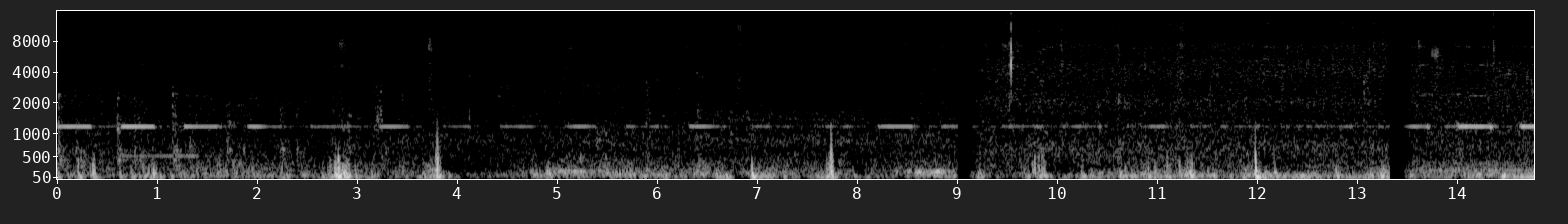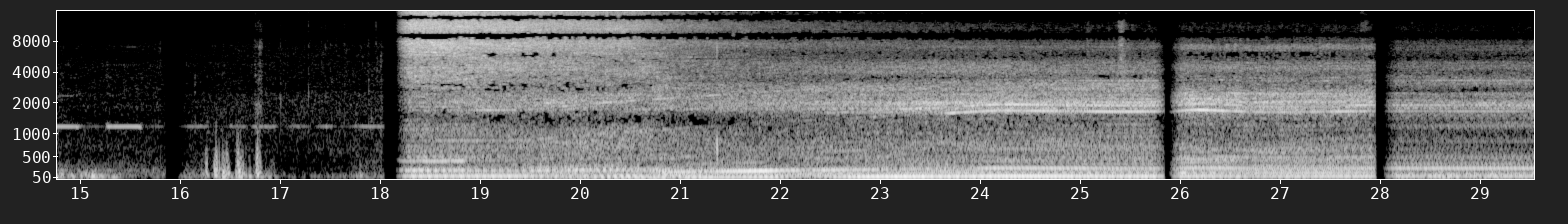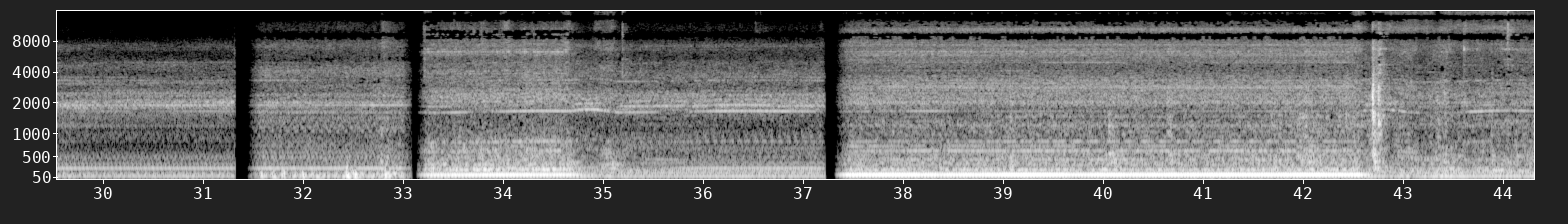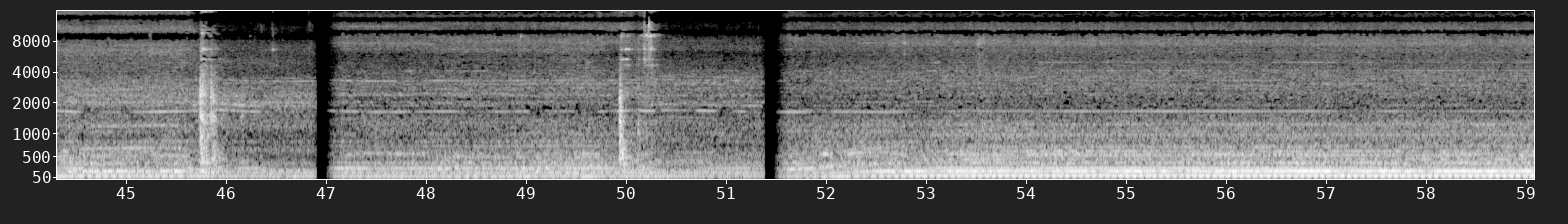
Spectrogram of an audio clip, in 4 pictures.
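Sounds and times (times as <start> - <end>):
tow truck engine running: 13.2 - 59.0.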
